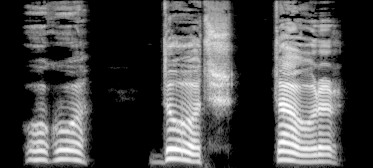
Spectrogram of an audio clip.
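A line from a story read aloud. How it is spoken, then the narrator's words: Admiring drawl. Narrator (Russian): протянул Патрик восхищенным голосом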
